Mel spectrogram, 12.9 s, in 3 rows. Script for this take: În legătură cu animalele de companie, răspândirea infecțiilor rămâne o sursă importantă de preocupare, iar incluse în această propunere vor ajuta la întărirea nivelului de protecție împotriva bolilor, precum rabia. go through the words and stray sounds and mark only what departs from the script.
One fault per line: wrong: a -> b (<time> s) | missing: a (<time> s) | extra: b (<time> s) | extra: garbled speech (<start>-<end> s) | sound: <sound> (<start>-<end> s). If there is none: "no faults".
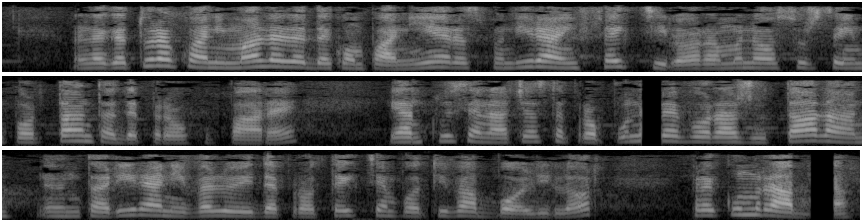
sound: dropout (7.5-7.6 s)
sound: dropout (12.6-12.8 s)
